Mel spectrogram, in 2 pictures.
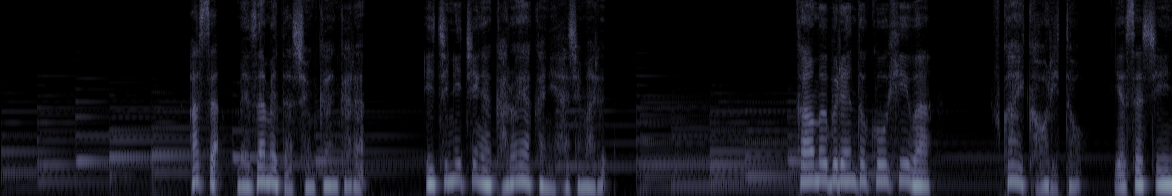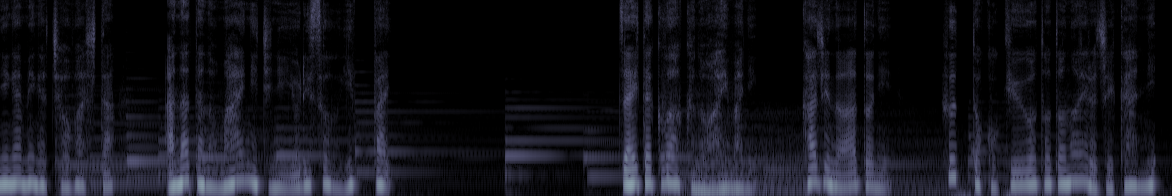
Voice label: japanese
